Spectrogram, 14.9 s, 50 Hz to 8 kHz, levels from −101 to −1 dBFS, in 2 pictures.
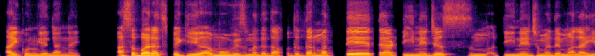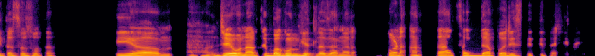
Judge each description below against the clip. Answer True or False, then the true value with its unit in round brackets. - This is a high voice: False (145 Hz)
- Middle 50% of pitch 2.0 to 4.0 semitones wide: False (4.4 semitones)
